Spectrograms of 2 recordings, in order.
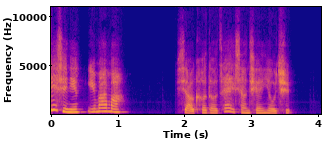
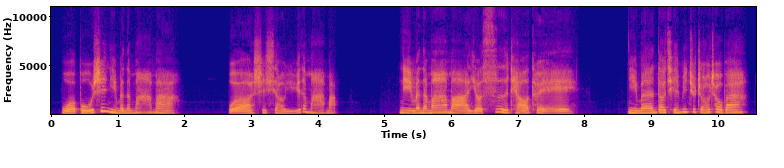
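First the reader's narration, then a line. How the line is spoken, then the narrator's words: Laughing, kindly. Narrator (Chinese): 大鱼笑着说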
